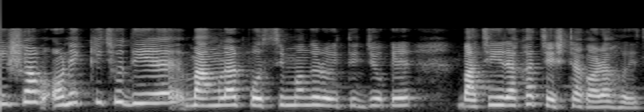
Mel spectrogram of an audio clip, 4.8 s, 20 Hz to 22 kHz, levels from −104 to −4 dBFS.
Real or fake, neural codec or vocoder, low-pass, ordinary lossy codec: real; none; none; none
